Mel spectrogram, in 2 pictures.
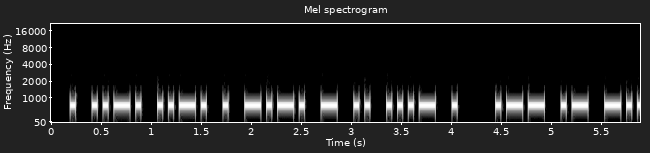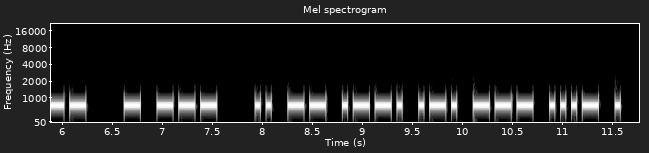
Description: Morse code, heard as a keyed tone, about 22 wpm, 700 Hz. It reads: EFFECTIVE WAY TO IMPROVE
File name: Difficult Sentences with Hints - 22wpm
